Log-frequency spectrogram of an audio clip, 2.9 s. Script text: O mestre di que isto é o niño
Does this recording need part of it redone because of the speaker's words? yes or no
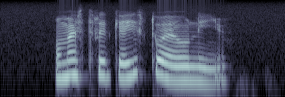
yes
